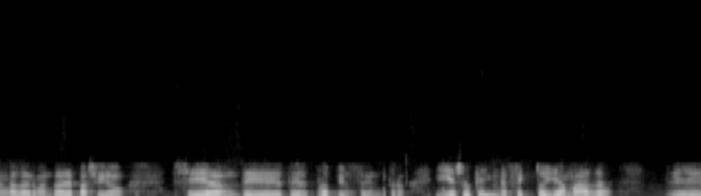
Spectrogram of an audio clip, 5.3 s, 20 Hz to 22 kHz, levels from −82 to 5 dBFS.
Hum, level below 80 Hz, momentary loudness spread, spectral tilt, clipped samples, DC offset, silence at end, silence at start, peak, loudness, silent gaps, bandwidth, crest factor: none; -70 dBFS; 14 LU; -5 dB/octave; under 0.1%; under 0.1%; 0 s; 0 s; -10 dBFS; -26 LUFS; none; 4.1 kHz; 16 dB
